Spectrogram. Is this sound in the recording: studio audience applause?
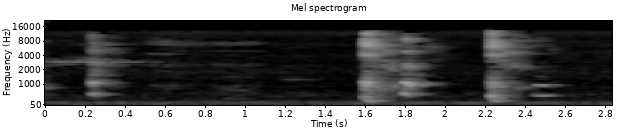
no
